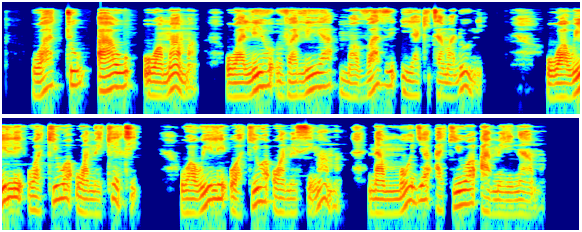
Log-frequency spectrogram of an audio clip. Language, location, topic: Swahili, Mombasa, agriculture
